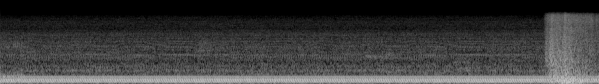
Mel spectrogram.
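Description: Vehicle engine in the Free Fire video game, a steady mid-pitched drone with harmonic hum held throughout, loud and continuous, with a brief noisy burst near the end.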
